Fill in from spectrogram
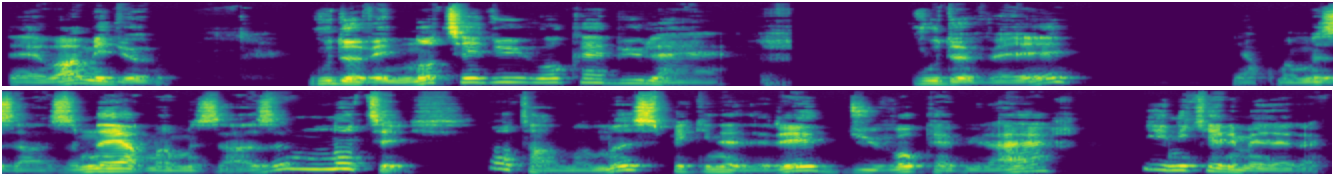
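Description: Man, teacher, grammar walkthrough, unhurried, repeats phrases, lively intonation. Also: on the low side. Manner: slow, deliberate, repeats phrases. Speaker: French teacher.

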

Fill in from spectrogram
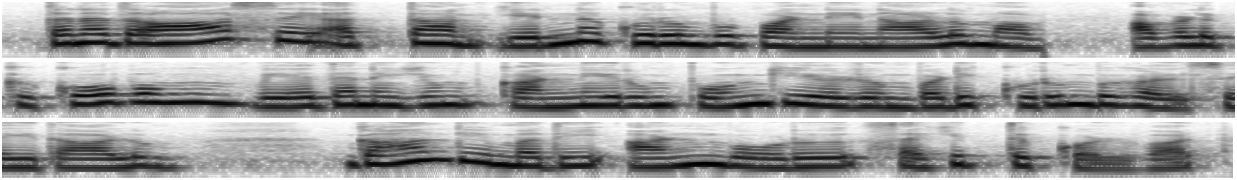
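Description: Mellow woman narrating a short story. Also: a little high, lo-fi sound.

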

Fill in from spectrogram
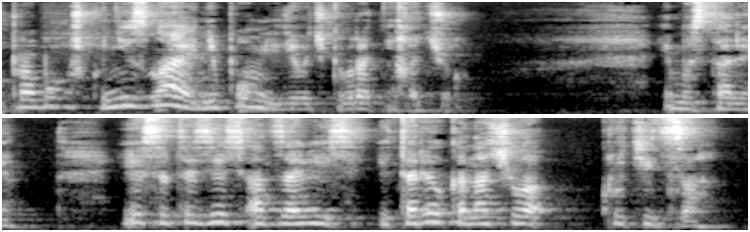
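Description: A woman's voice: medium pitch, darkish tone, far from the mic. A woman telling a personal story to her viewers in a chatty, confiding way, often calling them "girls". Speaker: vlogger.

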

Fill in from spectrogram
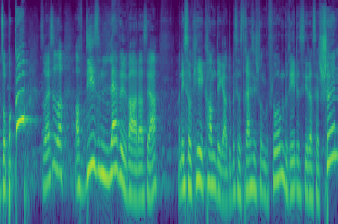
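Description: High-voiced german guy in his twenties doing stand-up, slangy, does little voices for the people in his stories. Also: darkish tone. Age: 20s. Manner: brash, slangy, acts out quoted voices. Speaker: stand-up comedian. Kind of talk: stand-up comedy set. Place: comedy club stage with live audience.

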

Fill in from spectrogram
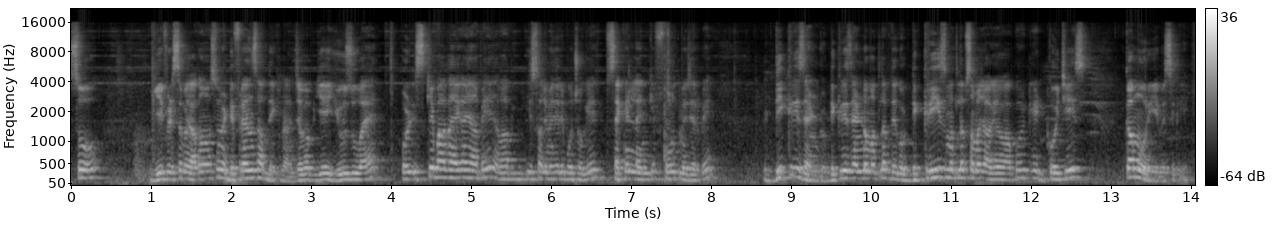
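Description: A man's voice: fairly high pitch, normal speed, a little mellow, a little hiss or hum. Man counting beats in a piano lesson. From India. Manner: counts beats aloud, explains step by step, mixes in English terms. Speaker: piano teacher. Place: room with a piano. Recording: echoey room with piano playing.

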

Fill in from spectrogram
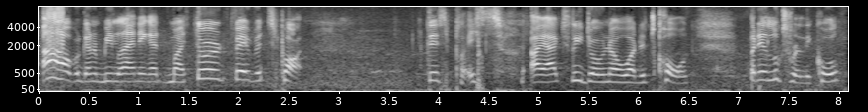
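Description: A woman giving casual, chatty commentary over her gameplay, excitable and constantly correcting herself mid-sentence. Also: on the high side, normal speed, slight background noise, poor audio. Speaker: gaming video creator.

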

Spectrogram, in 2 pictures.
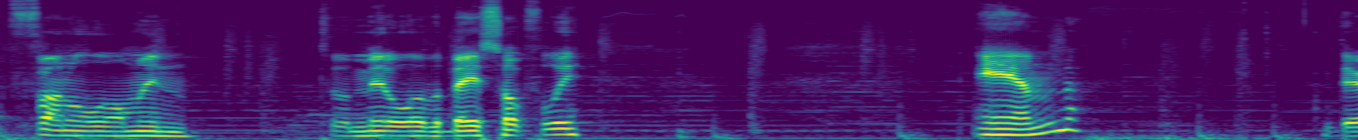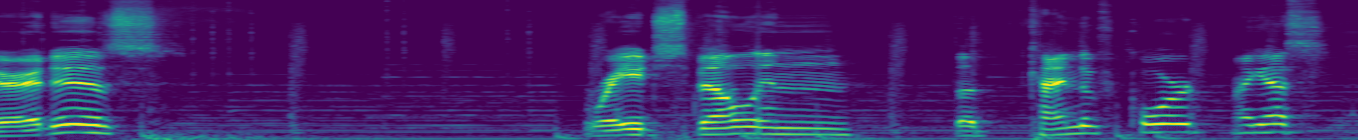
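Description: A man's voice: a little high, slow, long pauses, bright, forceful tone, soft background music. A young man giving rambling, casual commentary over his own gameplay, easily confused and self-deprecating. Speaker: gaming YouTuber.

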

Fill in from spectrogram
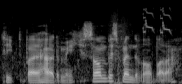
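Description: A man's voice: low voice, big pitch swings, gravelly, noisy background. A Swedish man giving playful, casual commentary while playing a video game, often singing made-up lines and exclaiming. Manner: playful, improvises silly songs and exclamations. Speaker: let's play gamer.

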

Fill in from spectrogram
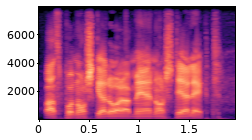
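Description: A young Swedish man calls a football match like a broadcast commentator, bursting into loud repeated goal calls. His voice is bright and clean, a little high, close on the mic in a dry room. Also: steady tone, smooth, no echo. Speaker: gaming YouTuber commentating his own match. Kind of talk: mock football commentary over gameplay.

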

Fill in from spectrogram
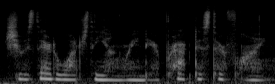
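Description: A woman reading a children's storybook aloud in a soft, unvoiced ASMR whisper. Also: mid-range voice, fairly even intonation, moderate pace, a little hiss or hum. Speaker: reader.

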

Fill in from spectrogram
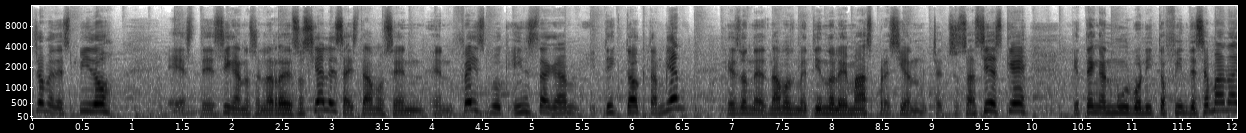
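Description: Excitable Mexican man commenting on a game. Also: sits high. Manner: shouts and laughs at goals, casual slang. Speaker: gaming video host. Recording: faint game music behind.

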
